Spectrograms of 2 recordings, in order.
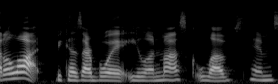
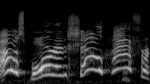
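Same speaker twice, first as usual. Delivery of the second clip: put-on Southern accent, pitched very high, swooping; 7 dB louder than usual. Saying where someone was born in a put-on southern accent. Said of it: "we're doing, like, a southern accent".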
